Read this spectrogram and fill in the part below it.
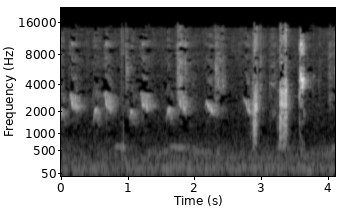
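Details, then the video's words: White-browed kerak basi singing as a lure for training. Repeated short, slurred whistled notes are followed by louder, harsher chattering bursts toward the end. "Keras Basi Alis Putih Gacor Pancingan Bahan"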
